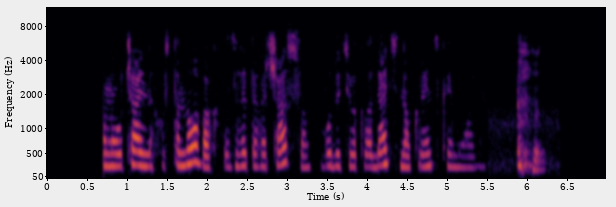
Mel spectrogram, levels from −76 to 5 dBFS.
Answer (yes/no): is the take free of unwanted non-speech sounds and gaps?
no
